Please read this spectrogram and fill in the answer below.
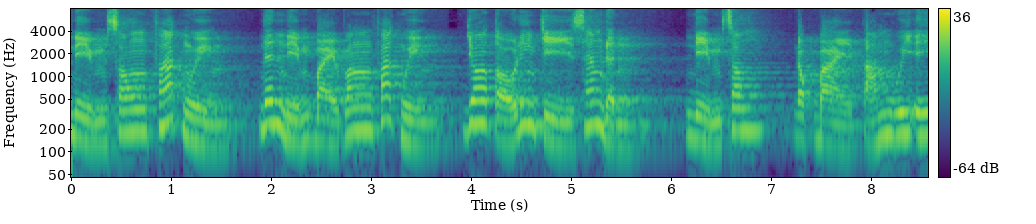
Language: Vietnamese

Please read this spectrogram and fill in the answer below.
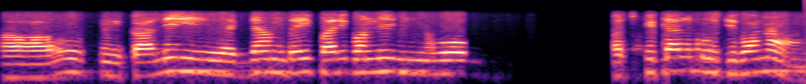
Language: Odia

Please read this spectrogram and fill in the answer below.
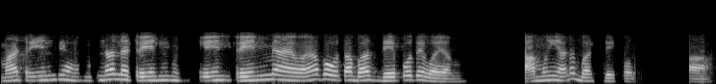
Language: Sindhi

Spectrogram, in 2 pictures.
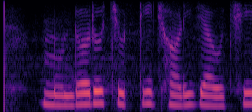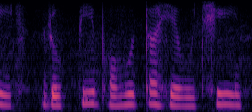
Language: Odia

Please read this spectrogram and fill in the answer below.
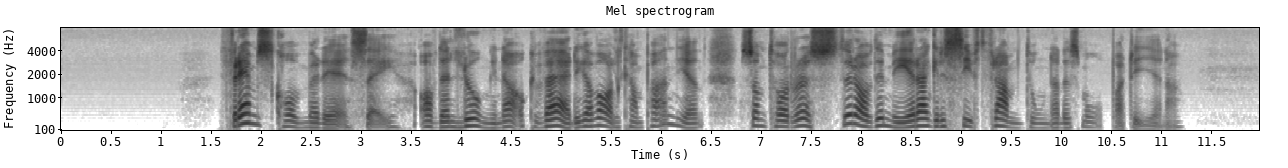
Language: Swedish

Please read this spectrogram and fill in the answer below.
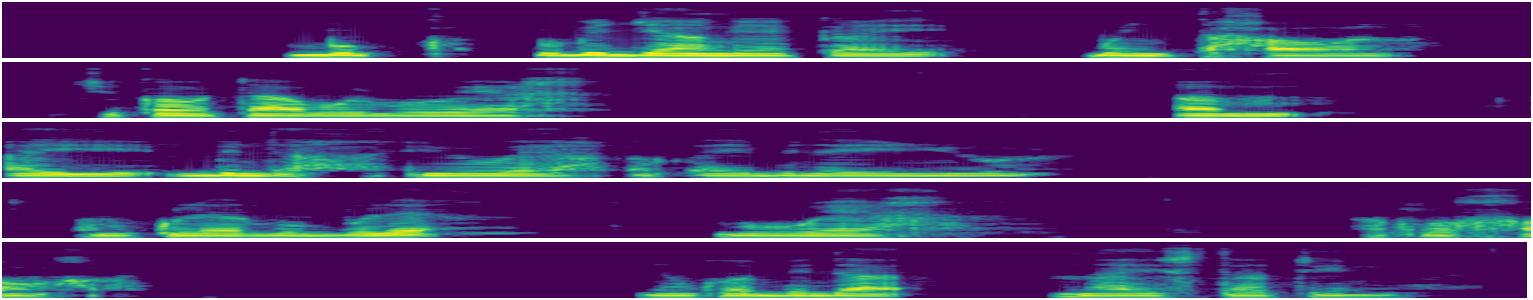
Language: Wolof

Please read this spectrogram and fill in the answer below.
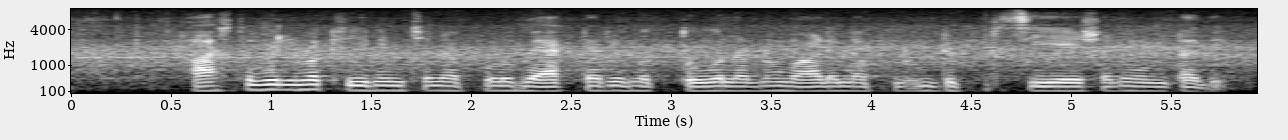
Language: Telugu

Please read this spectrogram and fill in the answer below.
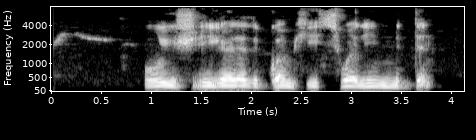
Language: Kabyle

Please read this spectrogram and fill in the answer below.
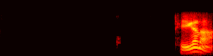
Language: Dogri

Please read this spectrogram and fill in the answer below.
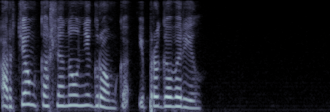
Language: Russian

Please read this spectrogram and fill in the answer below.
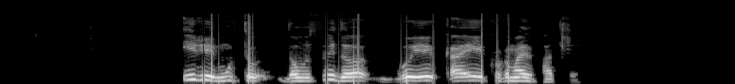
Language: Laz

